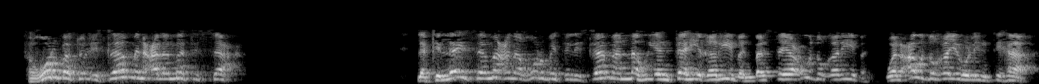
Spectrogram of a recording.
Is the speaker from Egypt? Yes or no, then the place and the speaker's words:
yes; Egypt; accent: Egyptian; نرحرح زي ما بنقول كده في لهجتنا المصرية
